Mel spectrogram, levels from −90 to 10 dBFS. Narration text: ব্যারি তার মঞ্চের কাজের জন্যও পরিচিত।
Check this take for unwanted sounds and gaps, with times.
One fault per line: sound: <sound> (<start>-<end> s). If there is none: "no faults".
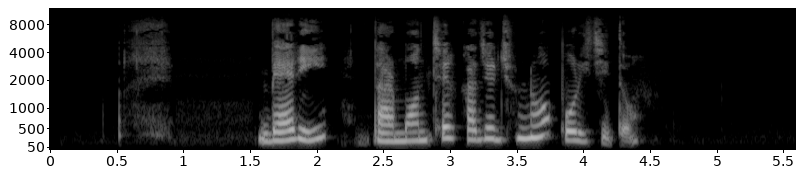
no faults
